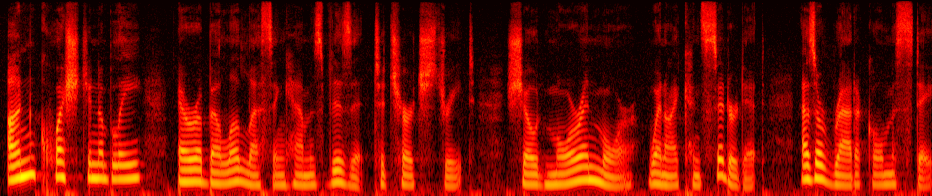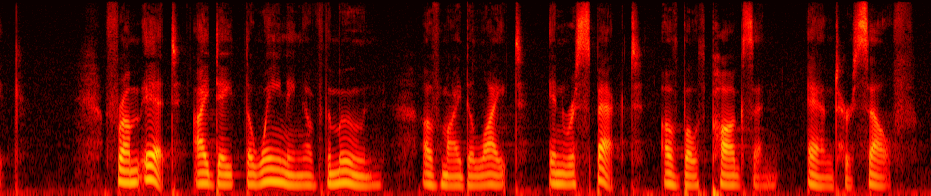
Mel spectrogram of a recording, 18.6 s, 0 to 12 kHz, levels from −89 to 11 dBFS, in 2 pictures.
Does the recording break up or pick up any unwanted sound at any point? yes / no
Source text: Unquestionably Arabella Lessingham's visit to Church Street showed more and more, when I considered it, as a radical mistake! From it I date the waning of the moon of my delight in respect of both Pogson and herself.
no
